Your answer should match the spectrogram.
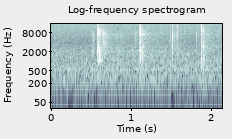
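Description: Four faint, sharp clicks at uneven intervals of about half a second, from a ceremonial rifle being handled during a guard's weapon inspection.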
